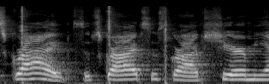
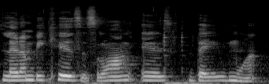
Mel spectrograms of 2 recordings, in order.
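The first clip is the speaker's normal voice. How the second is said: chewing while talking; eating finger food; mouth partly full; 3 semitones lower, 3 dB quieter than usual. Real, not acted. Seen 3: Eats finger food throughout; lips move as if chewing between phrases.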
